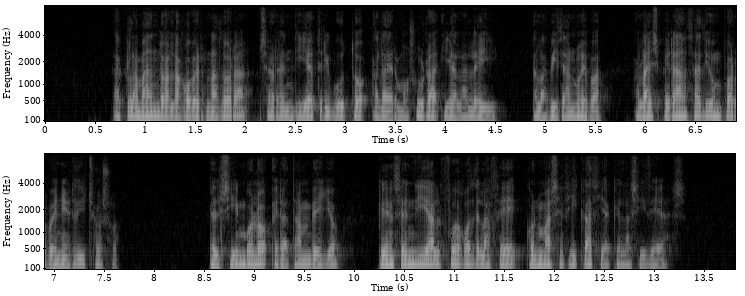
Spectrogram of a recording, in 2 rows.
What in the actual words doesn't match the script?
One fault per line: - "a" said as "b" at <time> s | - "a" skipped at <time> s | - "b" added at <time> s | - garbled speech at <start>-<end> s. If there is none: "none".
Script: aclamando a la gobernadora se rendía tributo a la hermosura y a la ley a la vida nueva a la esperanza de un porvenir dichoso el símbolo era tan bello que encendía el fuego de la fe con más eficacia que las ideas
none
